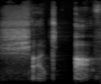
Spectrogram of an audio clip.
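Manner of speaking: mock mutter under the breath. Recalling seeing a pink onesie in a gift, the speaker re-enacts their reaction, retelling a mutter under breath. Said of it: "under my breath".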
